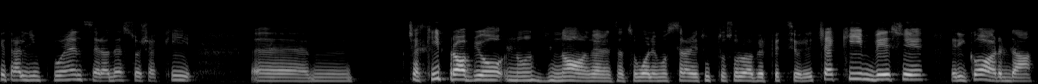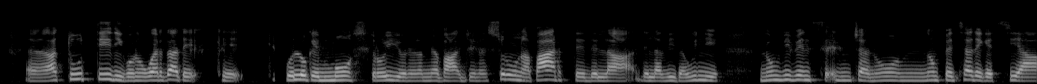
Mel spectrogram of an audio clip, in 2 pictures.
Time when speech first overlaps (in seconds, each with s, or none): none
